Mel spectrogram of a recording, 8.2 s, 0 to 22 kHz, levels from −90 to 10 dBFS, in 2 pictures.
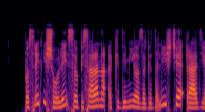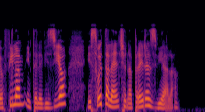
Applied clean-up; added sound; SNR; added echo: none; none; none; none.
